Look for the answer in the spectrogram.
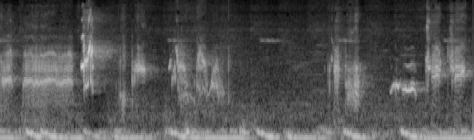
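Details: A talking budgerigar chatters happily in quick, scratchy bursts mixed with short squawks and a brief clear whistle near the end, over a steady low hum.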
